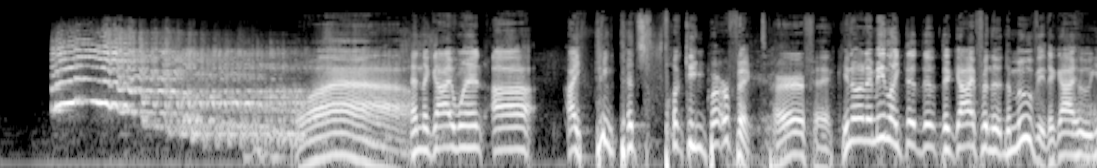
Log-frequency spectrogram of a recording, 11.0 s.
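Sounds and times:
horse neighing: 0.5s - 4.1s
speech: 4.1s - 10.9s.

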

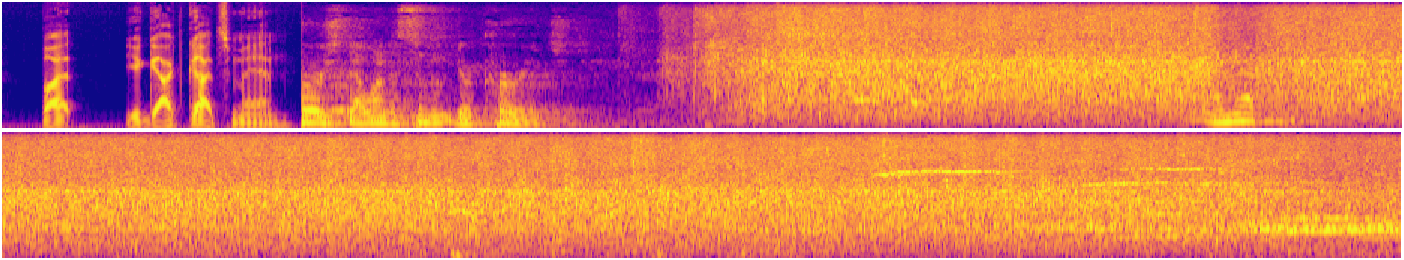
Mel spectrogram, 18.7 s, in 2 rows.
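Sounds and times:
speech: 0.3s - 3.8s, 8.0s - 8.7s
standing ovation applause: 4.4s - 18.6s.

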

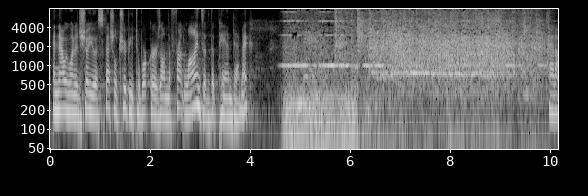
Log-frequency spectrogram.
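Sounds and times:
speech: 0.0s - 4.8s
large group applause: 5.1s - 10.1s.

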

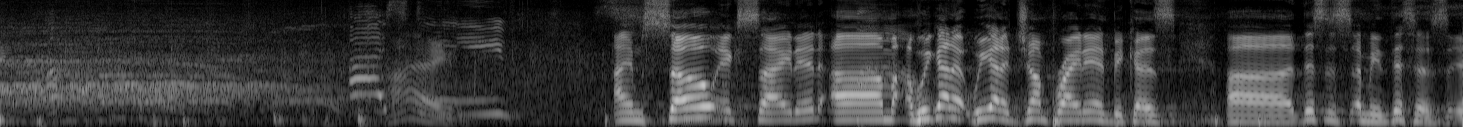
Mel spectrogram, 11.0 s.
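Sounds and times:
audience applause and cheering: 0.0s - 5.3s
speech: 4.6s - 10.9s.

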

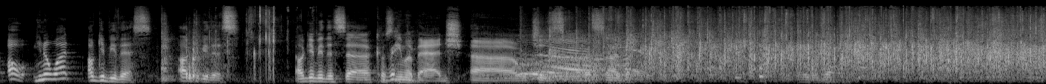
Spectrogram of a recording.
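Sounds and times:
speech: 0.1s - 6.7s
audience applause: 5.2s - 10.4s.

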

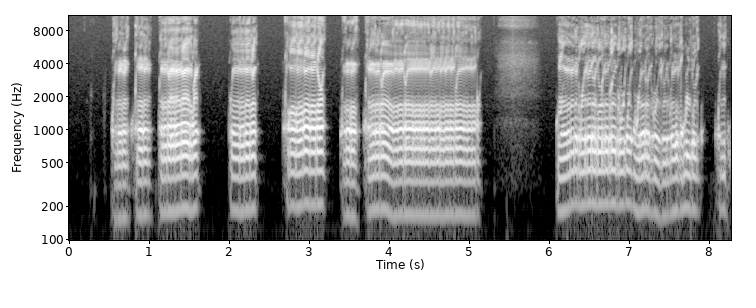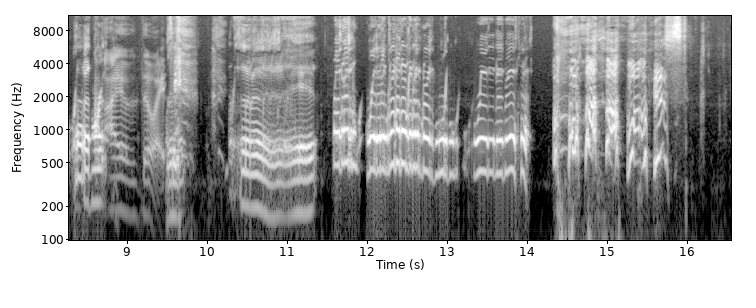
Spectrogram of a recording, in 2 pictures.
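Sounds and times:
person gargling water to a tune: 0.6s - 5.2s, 6.1s - 14.1s
speech: 0.6s - 5.2s, 6.1s - 14.1s
laughter: 9.5s - 10.3s, 14.4s - 16.0s.

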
